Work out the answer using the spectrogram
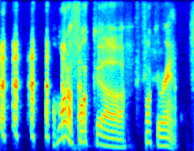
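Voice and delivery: botched character voice, pitch swooping and missing. Doing a Tony Stark voice that comes out like Obama. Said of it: "You went for Robert Downey Junior and ended up with Obama".

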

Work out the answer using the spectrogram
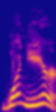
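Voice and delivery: very loud, shrill, high-pitched yelling. The speaker, admitting to being very passionate, is yelling. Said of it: "So I'm yelling".

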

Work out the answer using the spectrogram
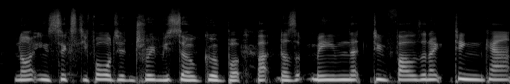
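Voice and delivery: put-on old-fashioned British accent. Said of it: "it's just like an old British dude".

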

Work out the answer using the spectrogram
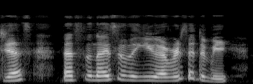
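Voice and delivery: very high, tearful, welling-up, teary-sounding voice. Thanking a co-host for a compliment: mock tearful. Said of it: "sounded like you were saying that with, like, tears in your eyes".

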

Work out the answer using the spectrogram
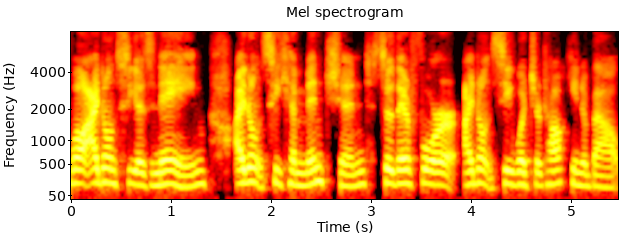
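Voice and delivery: plain

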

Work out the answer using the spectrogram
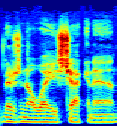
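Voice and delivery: plain

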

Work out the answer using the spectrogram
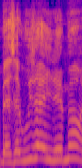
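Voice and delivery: high, sobbing voice, words blubbered through tears. Retelling a boy explaining to her while crying over his reading, imitating someone crying. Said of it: "parce qu'il est en train de chialer".

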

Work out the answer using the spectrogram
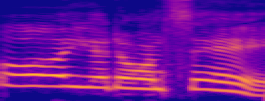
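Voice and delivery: put-on very high, very slow, slightly Irish accent. Replying to a joke about the Mall of America: put-on accent, a little Irish. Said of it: "That sounded a little Irish".

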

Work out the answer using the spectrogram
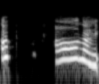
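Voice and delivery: put-on squeaky, very high girl's voice. Retelling a late-night tv intro: imitating a high-pitched voice. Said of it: "that girl with the high pitched voice would be like".

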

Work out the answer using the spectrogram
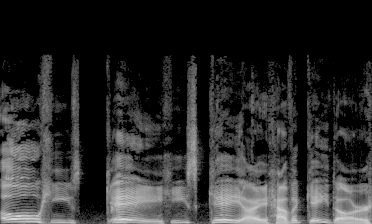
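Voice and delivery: high, slow, excited squeal.

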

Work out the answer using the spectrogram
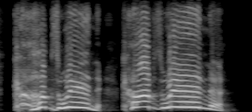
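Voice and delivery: loud, high-pitched announcer-style call. Your co-speaker urges you to say the Cubs line like him; give an attempted Harry Caray impression. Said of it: "gotta say it like Harry Carey".

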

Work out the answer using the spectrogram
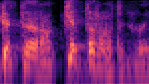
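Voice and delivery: mock upset, scolding tone. Retelling an old man in the Mesa Temple scolding the speaker, imitating an upset scolding. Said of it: "this like old guy is like super upset with me".

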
